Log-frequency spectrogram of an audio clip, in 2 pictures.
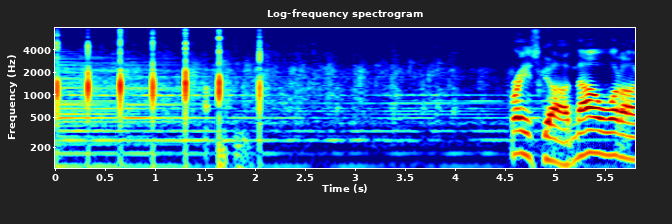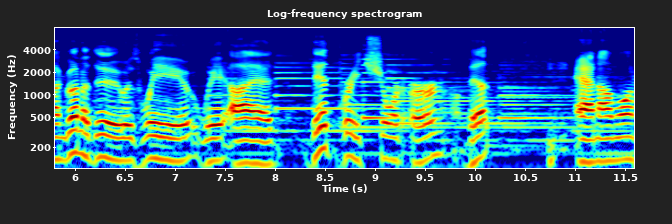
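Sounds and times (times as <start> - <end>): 
audience clapping in rhythm: 0.0 - 5.8
speech: 4.6 - 11.5.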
